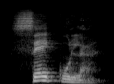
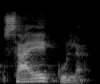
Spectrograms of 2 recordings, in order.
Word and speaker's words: saecula: decir principio principio luego tenemos una ae que va a sonar como e secula no saecula Y la siguiente palabra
